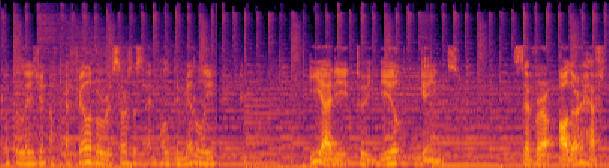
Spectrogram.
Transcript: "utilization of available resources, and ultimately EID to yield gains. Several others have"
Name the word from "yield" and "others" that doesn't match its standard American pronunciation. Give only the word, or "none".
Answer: others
